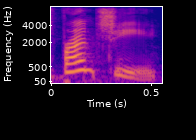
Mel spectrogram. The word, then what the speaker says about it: Frenshe: It's spelled Frenshe. It's Frenchy.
